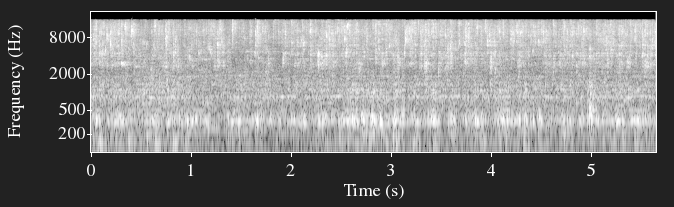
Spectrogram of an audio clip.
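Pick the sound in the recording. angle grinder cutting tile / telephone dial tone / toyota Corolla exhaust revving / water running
water running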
